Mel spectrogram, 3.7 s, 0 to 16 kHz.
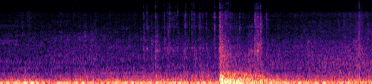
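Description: A 1960 Edsel Ranger sedan engine fires up, with a louder burst as it catches, then settles into a steady low idle rumble close by.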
